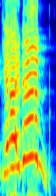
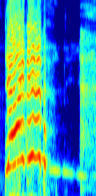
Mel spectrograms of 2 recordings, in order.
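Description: First: Said in the usual way. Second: High, slow, laughing admission; sheepishly admitting sending the meme, laughing. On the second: Real, not acted.

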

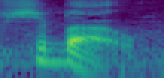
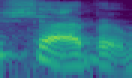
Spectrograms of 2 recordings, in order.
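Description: First: "Chabot" as sha-BOH, silent t; chosen pronunciation. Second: "Chabot" as SHAB-it, ending in a t; rejected pronunciation. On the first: Renaming the candidate to his face, chosen pronunciation. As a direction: end "Chabot" on a stressed BOH. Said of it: "We're gonna call you Steve Chabot". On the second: Calling out the candidate, rejected pronunciation of his name. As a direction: say "Chabot" like "shabbit", stressed up front. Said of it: "We're not gonna call you". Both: Shown as a demonstration.

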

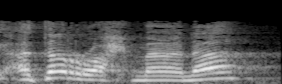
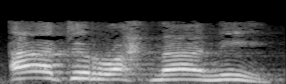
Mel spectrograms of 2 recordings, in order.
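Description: First: "atar rahmana" with a and a endings; wrong vowel ending. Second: "ati rahmani" with i endings, slowed; correct ism form. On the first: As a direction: say "atar rahmana", the form the verse does not use. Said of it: "It doesn't say". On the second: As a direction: carefully say "ati rahmani" as in the verse. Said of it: "It doesn't say atar rahmana". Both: Shown as a demonstration.

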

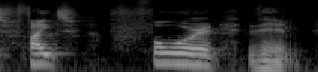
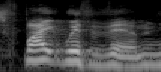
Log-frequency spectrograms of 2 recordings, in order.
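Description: First: "for" set apart after a pause; pause, then lean slowly on "for"; stress on for. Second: "with" hit loud and high in a slow phrase; loud, raised wrong version, leaning on "with"; stress on with. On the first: Preacher correcting to what he says, "for" set apart. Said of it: "underline the word "for". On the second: Preacher showing what he doesn't say, "with" stressed. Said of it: "He doesn't say". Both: Shown as a demonstration.

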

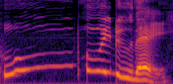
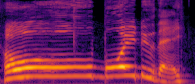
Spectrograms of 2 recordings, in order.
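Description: First: Very high, hooting exclamation; comic falsetto repeat. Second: High, booming exclamation; loud mock agreement. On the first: Acted. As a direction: squeal it in exaggerated agreement. Comic repeat after a giggle. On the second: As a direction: holler it in exaggerated agreement. Mock-emphatic reaction to the article.

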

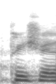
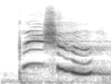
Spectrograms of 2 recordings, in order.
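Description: First: Said in the usual way. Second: Very high, squeaky comic voice; SNL-style catchphrase. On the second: Acted. Preacher quoting an SNL bit for laughs, in squeaky falsetto. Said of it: "That's an S N L reference".

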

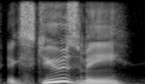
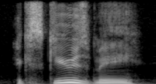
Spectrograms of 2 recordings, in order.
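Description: First: Louder. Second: Said in the usual way. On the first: Acted. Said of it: "you say a little louder". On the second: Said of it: "you say".

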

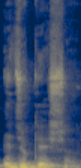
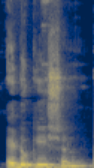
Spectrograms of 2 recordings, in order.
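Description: First: एजुकेशन said "ej-oo-kay-shun" with a soft j; American pronunciation. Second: एडुकेशन said "ed-yu-kay-shun" with a d-y sound; British pronunciation. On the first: Teacher shows the American एजुकेशन, "ej-oo-kay-shun". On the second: Teacher shows the British एडुकेशन, "ed-yu-kay-shun". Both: Shown as a demonstration. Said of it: "दोनों सही हैं".

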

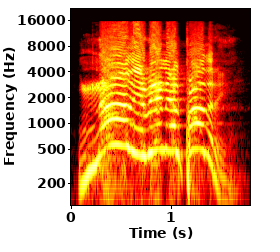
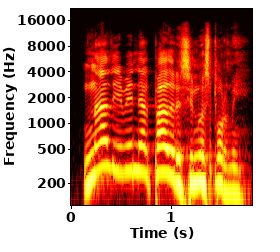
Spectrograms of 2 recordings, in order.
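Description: First: "Nadie viene al Padre" cried out much higher, louder and slow, voice breaking; cried-out preaching. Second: Said in the usual way. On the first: Acted.

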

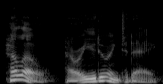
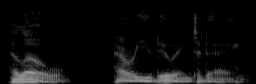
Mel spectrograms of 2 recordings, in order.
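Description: First: Said in the usual way. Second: Same greeting dropped low and quiet; lower, darker tone. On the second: Shown as a demonstration. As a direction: say it lower to make a new character. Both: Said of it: "two different characters right off the bat because of the tone".

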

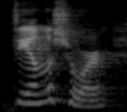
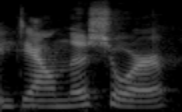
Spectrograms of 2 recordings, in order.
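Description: First: Proudly local Delco "down the shore"; Delco accent. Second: "down the shore" in local Delco speech; Delco accent. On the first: Co-host repeating her hometown phrase, Delco accent. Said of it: "We say". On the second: Co-host showing how Delco folks say it, Delco accent. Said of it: "we are from Delco. We say". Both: Shown as a demonstration.

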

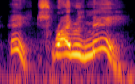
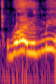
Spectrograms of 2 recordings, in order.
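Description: First: Much higher, slow coaxing mock invite; imitating her invitation. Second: Much higher, louder mock coaxing; imitating her invitation. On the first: Mimicking the date inviting him into her car, slow much higher mock invite. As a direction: draw it out, coaxing. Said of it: "She goes". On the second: Repeating the date's invite to his friend, much higher louder mocking. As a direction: belt her line back, mocking. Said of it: "She said that".

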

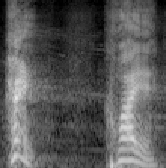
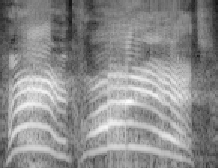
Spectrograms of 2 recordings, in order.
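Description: First: Said in the usual way. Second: Screamed, high-pitched hushing; drawn-out yell for silence; louder shushing. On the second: Acted. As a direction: scream him down at full volume. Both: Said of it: "You want me to get louder?".

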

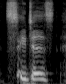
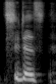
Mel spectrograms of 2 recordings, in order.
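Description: No difference in how they are said.

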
